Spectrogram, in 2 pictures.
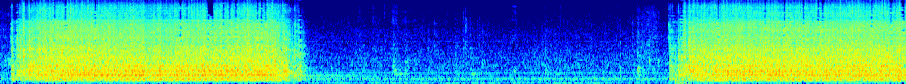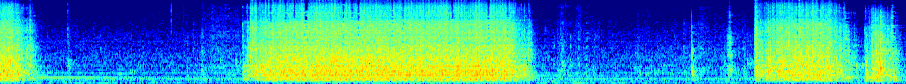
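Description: Domestic electric sewing machine stitching a hem in four runs. The first three last about two and a half to three seconds each, the last is shorter, and there are quiet pauses between them.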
